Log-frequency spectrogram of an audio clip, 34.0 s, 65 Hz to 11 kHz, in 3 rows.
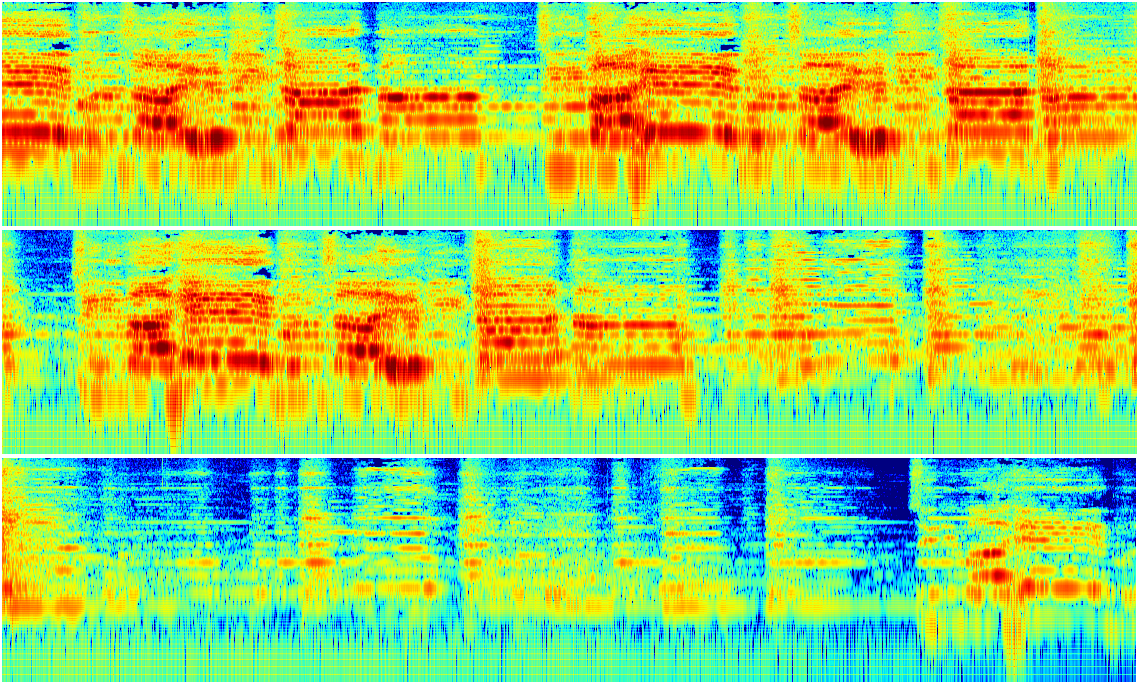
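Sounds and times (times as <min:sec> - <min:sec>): person singing: 0:00.0 - 0:11.5
plucked strings over a drone: 0:00.0 - 0:33.0.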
